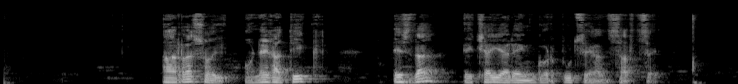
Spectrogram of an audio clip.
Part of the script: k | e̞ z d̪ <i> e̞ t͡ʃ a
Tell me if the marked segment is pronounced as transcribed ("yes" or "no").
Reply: no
